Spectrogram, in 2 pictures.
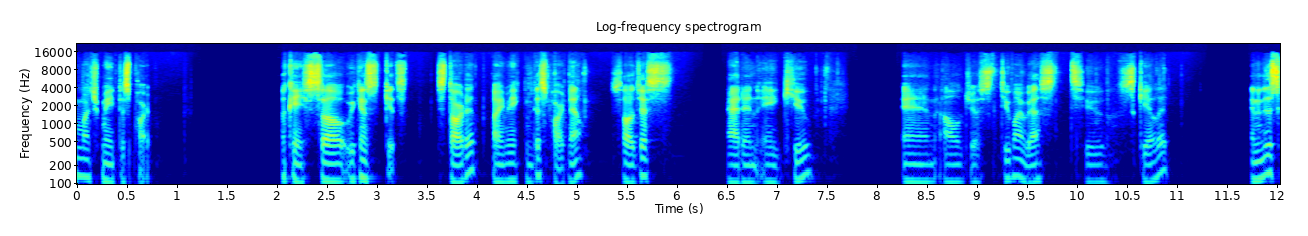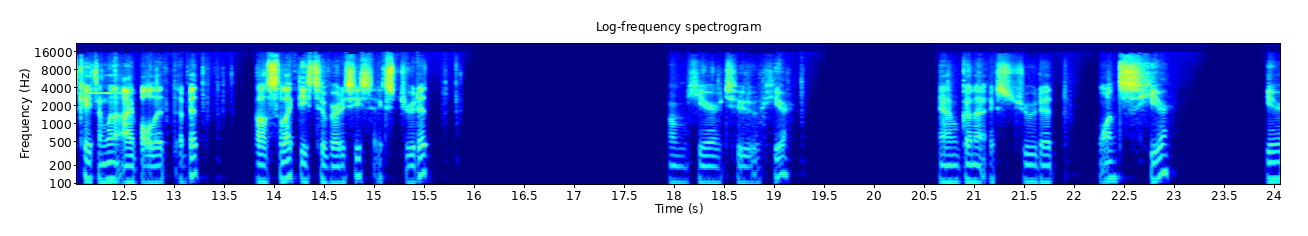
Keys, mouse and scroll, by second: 1.1 z, 1.6 shift+middle click, 4.9 a, 6.6 s, 7.9 r, 9.3 s, 10.2 g, 10.9 s, 11.5 g, 12.3 shift+middle click, 12.8 Tab, 13.0-14.5 typing, 15.6-20.5 typing, 20.0 shift+middle click.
